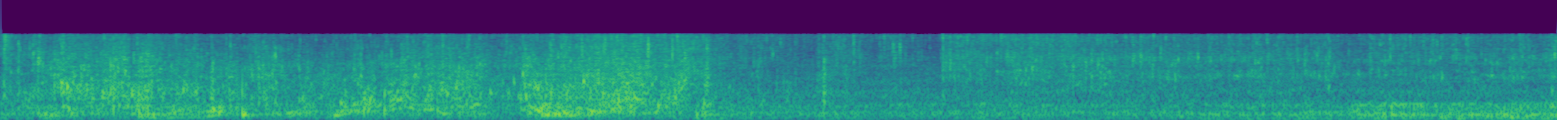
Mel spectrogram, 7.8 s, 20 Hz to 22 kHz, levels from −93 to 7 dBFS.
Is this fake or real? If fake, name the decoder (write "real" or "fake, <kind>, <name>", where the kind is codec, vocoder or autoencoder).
fake, vocoder, Vocos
